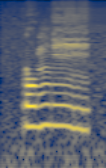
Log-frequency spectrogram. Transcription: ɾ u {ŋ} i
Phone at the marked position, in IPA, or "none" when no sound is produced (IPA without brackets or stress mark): ŋ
